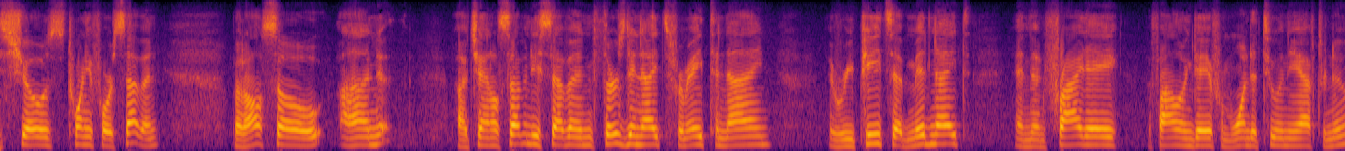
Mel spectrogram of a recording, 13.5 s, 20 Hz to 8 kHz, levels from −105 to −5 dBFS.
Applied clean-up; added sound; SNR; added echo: none; none; none; none.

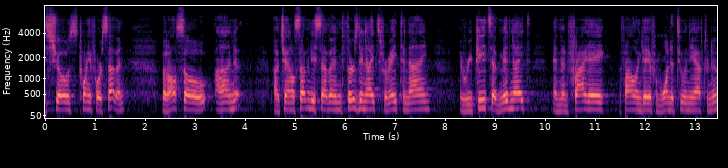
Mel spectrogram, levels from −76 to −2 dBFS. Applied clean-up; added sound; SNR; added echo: none; none; none; reverberation time 1.0 s.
